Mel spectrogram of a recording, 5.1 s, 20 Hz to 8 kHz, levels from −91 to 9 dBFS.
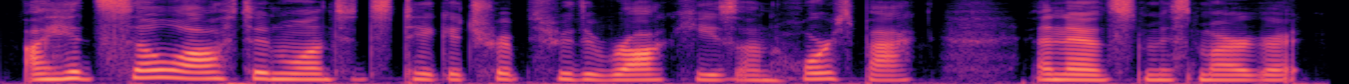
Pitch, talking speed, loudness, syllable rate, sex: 195 Hz, 200 wpm, -20 LUFS, 6.0 syllables/s, female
